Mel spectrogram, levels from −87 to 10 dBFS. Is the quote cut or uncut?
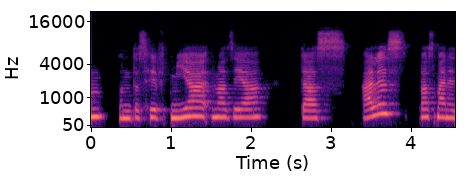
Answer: cut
